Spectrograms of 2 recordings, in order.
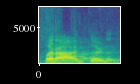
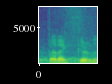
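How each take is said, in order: First: Said in the usual way. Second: परागकण with the long "raa" cut short, softer; softly mimicked wrong परागकण with a short middle vowel; mispronounced word. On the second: Shown as a demonstration. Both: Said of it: "परागकण नहीं".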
